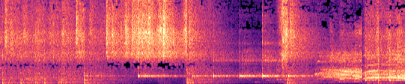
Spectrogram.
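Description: Live percussion rehearsal music with rapid drum and hand-percussion hits, then a steady high note held for a few seconds with a few sharp hits over it. Several voices call out near the end.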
